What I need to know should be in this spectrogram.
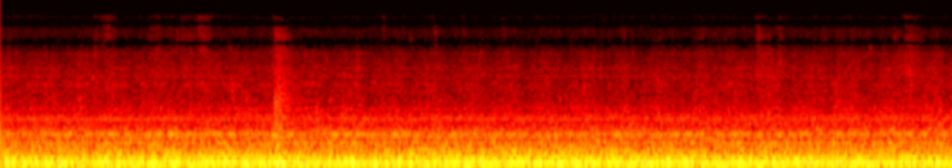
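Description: A washing machine drum spins with a steady low hum.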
